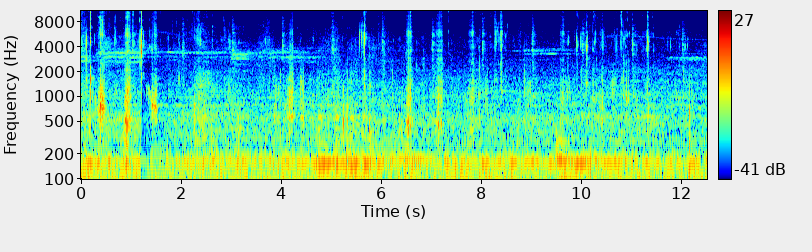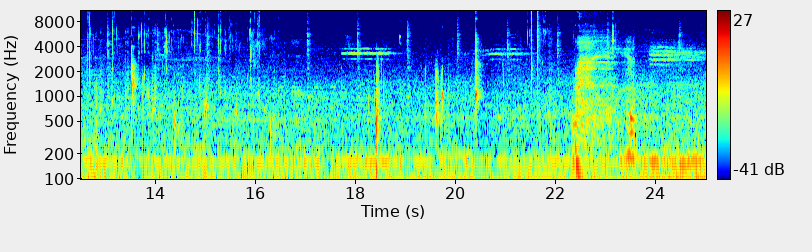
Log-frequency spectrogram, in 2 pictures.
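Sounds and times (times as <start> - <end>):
person chewing: 0.0 - 16.6, 18.4 - 20.0, 21.4 - 23.4
steady low hum: 0.0 - 25.0.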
